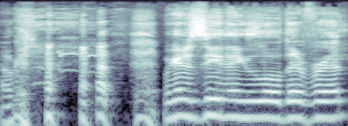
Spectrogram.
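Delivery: talking through giggles; laughing. Real, not acted. Joking to friends about alpacas, laughing. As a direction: laugh out the punchline. Laughing while telling joke.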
